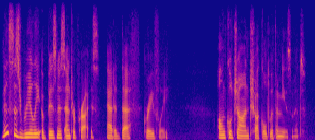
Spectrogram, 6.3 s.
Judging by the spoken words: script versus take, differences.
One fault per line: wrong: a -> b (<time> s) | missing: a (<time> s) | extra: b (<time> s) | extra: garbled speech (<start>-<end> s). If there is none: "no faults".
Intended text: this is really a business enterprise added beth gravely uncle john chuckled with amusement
no faults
